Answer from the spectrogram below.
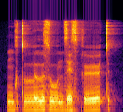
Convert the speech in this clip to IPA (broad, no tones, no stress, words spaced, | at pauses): ŋɡutlːɯːzuː nzezkøːt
